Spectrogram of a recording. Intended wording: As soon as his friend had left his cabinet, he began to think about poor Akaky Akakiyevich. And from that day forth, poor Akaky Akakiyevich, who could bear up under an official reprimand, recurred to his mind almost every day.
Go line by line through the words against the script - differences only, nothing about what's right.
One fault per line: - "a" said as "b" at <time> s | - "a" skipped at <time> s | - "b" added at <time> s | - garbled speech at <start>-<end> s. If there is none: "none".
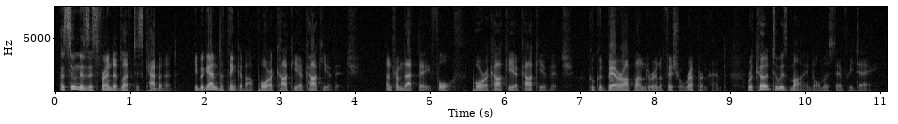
none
